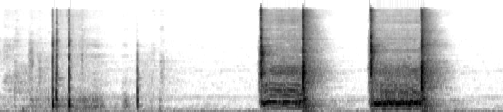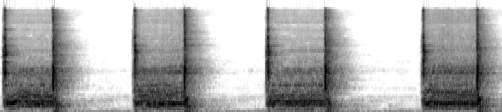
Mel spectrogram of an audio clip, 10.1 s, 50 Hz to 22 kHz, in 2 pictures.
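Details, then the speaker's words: 2012 Honda Civic starter, removed and bench-tested: repeated short bursts of free whirring that spin up and stop with no engagement clunk; the armature spins inside but the pinion gear no longer turns or engages, so the starter is toast. "It's not even spinning the gear anymore. It was just the uh the the rotor over there on the inside just spinning."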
